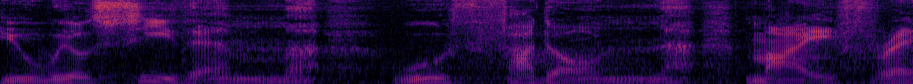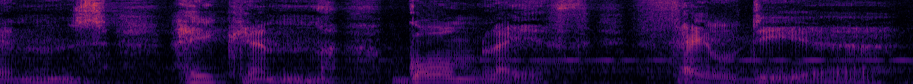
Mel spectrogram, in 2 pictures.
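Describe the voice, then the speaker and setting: A man speaks very slowly in a put-on character voice with a very deep, low pitch, and clear background noise can be heard. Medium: video game. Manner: slow, measured, grave.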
